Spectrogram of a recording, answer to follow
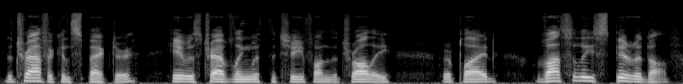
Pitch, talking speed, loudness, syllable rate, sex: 120 Hz, 130 wpm, -18 LUFS, 3.1 syllables/s, male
